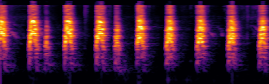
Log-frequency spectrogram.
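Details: Chukar partridge calling: harsh, broadband chuk notes repeated roughly two and a half times per second, some paired in quick doubles, in a steady rhythmic series.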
